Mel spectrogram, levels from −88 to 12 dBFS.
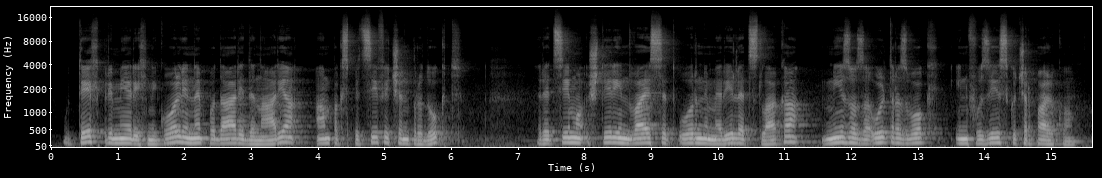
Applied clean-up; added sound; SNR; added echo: none; none; none; none.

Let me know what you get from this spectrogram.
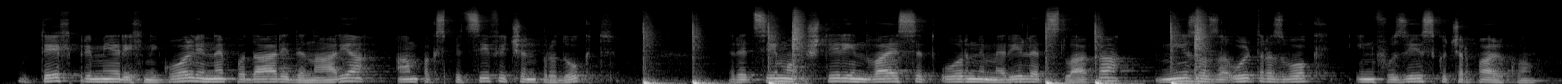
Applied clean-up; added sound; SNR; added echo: none; Bass drum; -4 dB; none.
